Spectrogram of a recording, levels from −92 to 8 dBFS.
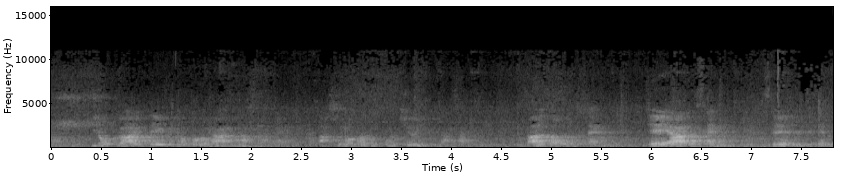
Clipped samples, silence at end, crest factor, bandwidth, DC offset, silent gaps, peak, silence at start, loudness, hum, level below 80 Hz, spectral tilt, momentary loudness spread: under 0.1%; 0 s; 24 dB; 11.5 kHz; under 0.1%; none; -8 dBFS; 0 s; -31 LUFS; none; -52 dBFS; -5.5 dB/octave; 14 LU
